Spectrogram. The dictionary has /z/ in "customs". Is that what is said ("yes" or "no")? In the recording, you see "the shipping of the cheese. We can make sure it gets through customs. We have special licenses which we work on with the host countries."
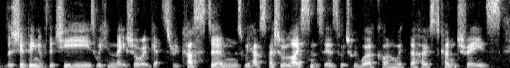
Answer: yes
